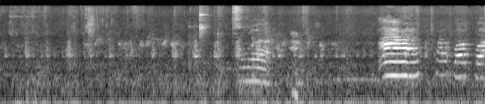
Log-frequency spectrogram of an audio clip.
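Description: A cat meowing: a short, falling call about three seconds in, then a louder, longer meow near the end.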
